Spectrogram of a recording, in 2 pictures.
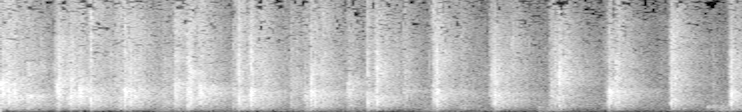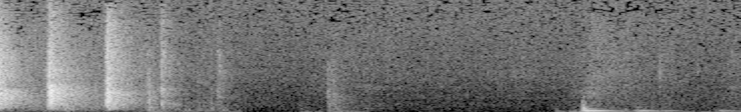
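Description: Steady rhythmic clapping from an audience welcoming a speaker from Dalex Finance as she comes up, about three claps per second, gradually fading over five seconds before stopping, followed by quiet and a brief low thump near the end.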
